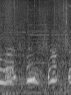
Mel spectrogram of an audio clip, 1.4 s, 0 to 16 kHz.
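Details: Excited beagles let out in the hills of Pike County, eastern Kentucky, baying while running rabbits in early summer, not 50 yards from the truck; four short, wavering yelping bays about every 0.4 seconds over a faint outdoor hiss.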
